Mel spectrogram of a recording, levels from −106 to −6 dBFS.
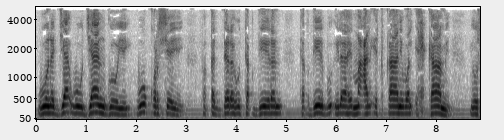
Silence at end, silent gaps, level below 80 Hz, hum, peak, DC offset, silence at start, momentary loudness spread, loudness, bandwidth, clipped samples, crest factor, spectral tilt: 0 s; none; -48 dBFS; none; -2 dBFS; under 0.1%; 0.05 s; 11 LU; -18 LUFS; 5.4 kHz; under 0.1%; 16 dB; -9 dB/octave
